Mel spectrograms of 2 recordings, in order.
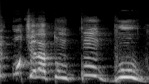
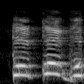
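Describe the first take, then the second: First: Said in the usual way. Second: Louder repeat. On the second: Real, not acted. Insult repeated for emphasis.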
